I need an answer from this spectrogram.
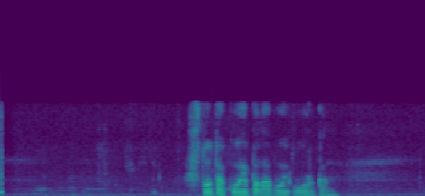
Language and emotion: Russian, neutral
